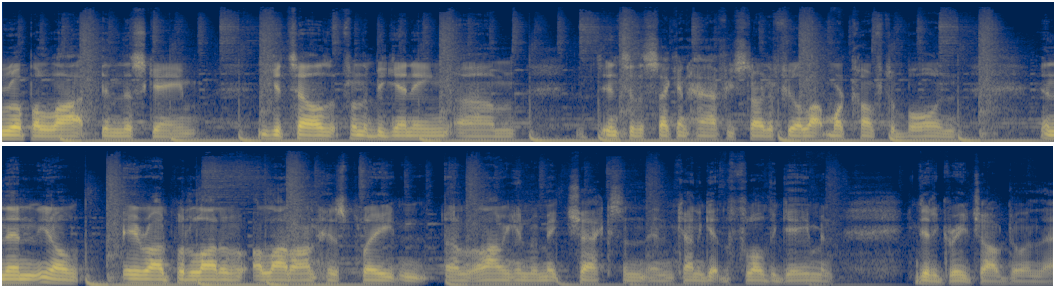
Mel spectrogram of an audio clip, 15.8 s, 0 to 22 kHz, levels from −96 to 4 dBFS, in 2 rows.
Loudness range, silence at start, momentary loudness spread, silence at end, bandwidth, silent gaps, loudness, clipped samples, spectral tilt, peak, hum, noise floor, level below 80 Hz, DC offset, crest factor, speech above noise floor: 7 LU; 0 s; 14 LU; 0 s; 16.5 kHz; none; -25 LUFS; under 0.1%; -6.5 dB/octave; -4 dBFS; none; -49 dBFS; -40 dBFS; under 0.1%; 20 dB; 24 dB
